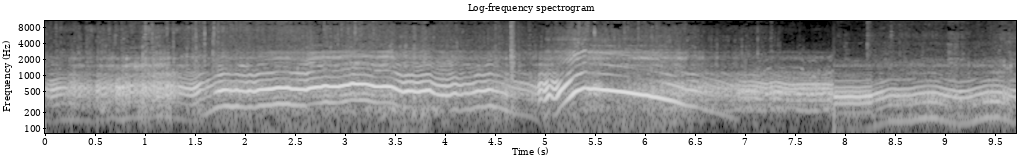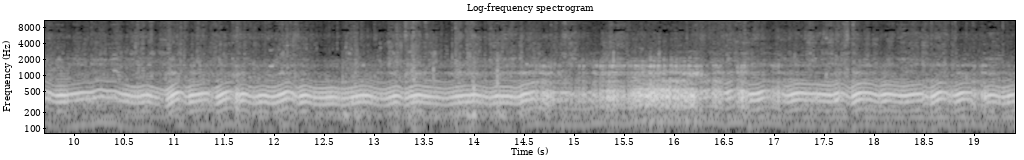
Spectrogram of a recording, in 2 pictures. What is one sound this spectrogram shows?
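A vehicle engine hums and revs unevenly while driving over rough ground.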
